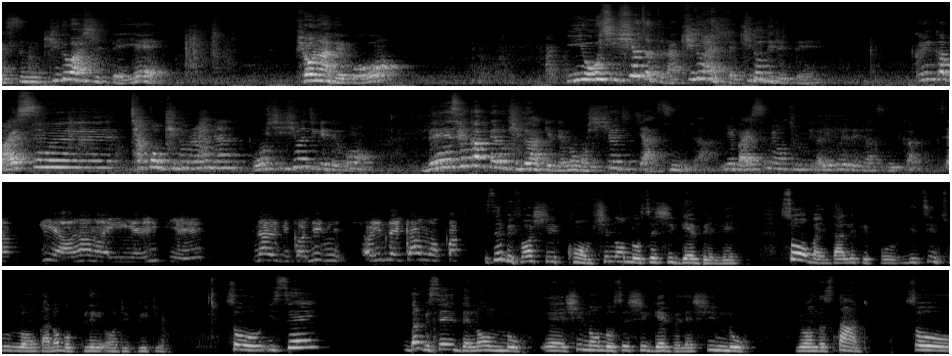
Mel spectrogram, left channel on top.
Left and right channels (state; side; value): different; both; correlation 0.00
